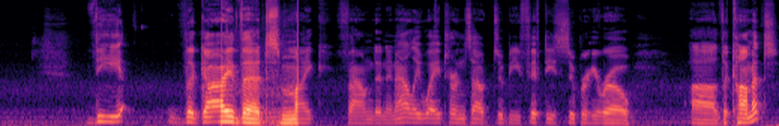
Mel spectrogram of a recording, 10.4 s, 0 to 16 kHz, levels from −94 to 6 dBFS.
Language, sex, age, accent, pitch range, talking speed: English, male, 40-59, American, 115-135 Hz, 105 wpm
